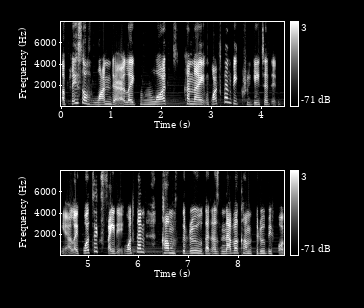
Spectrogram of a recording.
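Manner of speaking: ordinary talk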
